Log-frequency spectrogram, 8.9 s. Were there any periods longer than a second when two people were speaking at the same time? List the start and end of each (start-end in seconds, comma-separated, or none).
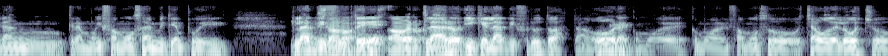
2.9-4.5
